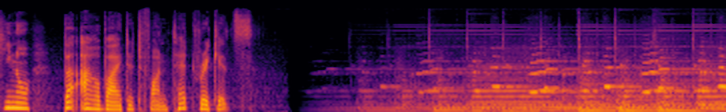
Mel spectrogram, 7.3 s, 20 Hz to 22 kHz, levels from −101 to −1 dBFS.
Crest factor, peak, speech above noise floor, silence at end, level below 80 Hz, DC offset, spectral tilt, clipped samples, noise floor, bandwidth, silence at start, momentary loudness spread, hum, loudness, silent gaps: 22 dB; -6 dBFS; 44 dB; 0 s; -56 dBFS; under 0.1%; -6.5 dB/octave; under 0.1%; -70 dBFS; 14 kHz; 0 s; 16 LU; none; -28 LUFS; none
